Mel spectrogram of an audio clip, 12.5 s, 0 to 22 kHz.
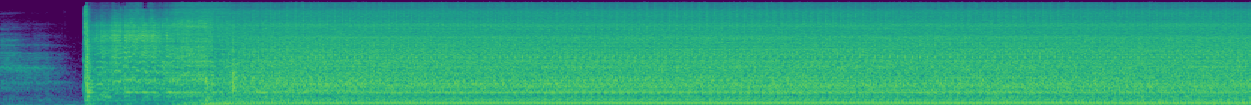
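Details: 1974 Ford F100 4x4 V8, long parked, restarted after some wiring was rigged up: fires on first crank and settles into smooth, steady idle with no knocks or misses.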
